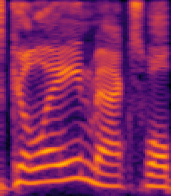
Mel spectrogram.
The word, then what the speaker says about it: Ghislaine: and her name is Ghislaine Maxwell? – No, it's Ghislaine Maxwell, but Ghislaine. – It's just spelled with a jizz in the front of it, which is why Jeffrey Epstein loved her so much.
